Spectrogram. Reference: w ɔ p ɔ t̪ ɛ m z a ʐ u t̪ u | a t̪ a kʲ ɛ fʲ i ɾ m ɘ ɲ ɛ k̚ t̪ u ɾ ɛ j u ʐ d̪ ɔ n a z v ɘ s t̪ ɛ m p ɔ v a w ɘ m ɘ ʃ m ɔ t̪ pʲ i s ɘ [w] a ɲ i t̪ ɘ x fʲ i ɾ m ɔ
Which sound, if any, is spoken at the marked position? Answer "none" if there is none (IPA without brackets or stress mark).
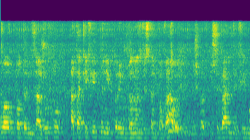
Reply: v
